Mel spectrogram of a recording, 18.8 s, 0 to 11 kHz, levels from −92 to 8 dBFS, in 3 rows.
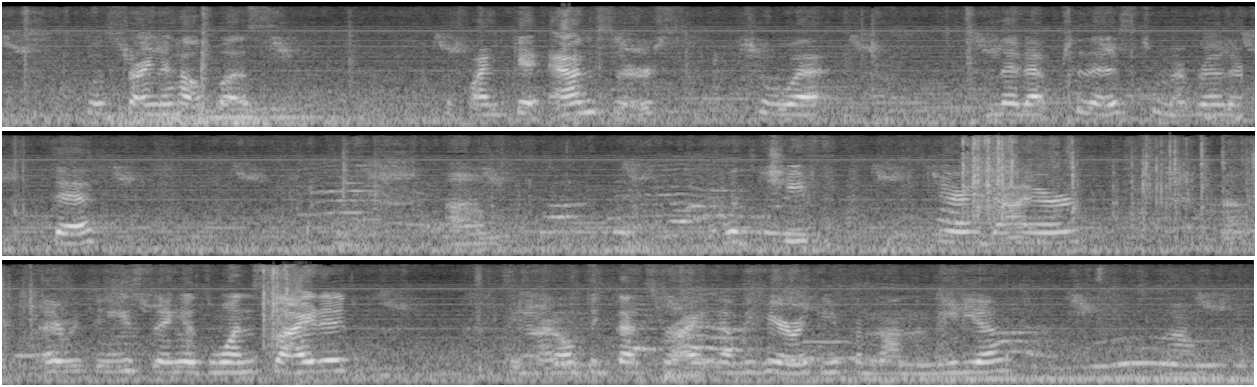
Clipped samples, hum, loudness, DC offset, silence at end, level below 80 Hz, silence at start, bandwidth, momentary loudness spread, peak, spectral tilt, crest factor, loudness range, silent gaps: under 0.1%; none; -16 LUFS; under 0.1%; 0 s; -36 dBFS; 0 s; 10.5 kHz; 14 LU; 0 dBFS; -3.5 dB/octave; 16 dB; 6 LU; none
